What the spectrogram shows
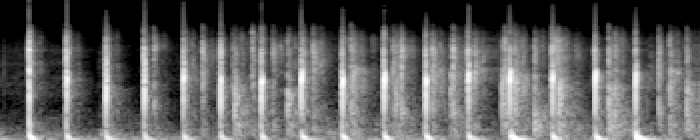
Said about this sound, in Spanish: te pido un aplauso porque hoy también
